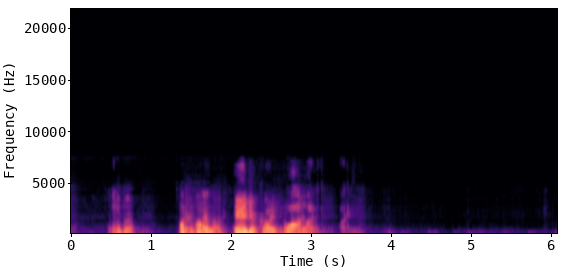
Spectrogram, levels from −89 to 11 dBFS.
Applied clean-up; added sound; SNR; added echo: neural mask model DeepFilterNet 3.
